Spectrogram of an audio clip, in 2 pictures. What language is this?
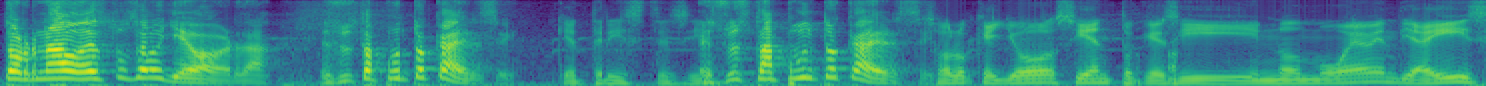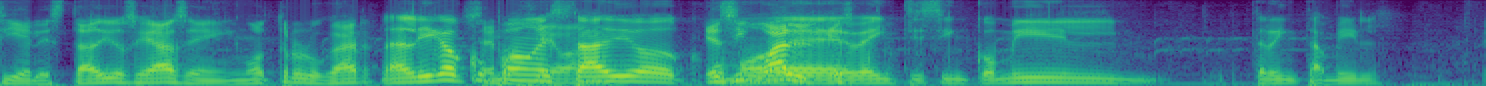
Spanish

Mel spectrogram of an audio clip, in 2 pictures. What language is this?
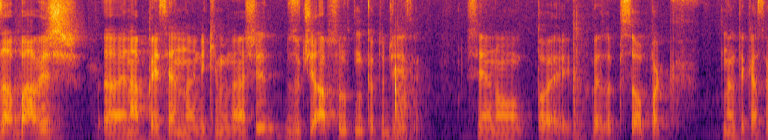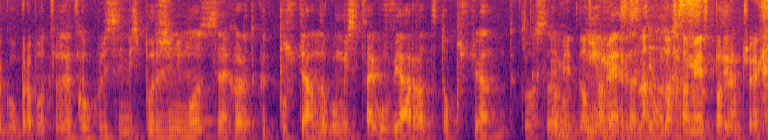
Bulgarian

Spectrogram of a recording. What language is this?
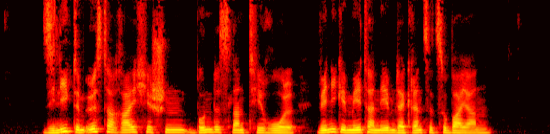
German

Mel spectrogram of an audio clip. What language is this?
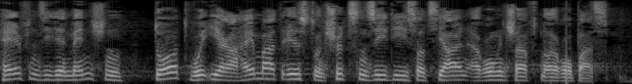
German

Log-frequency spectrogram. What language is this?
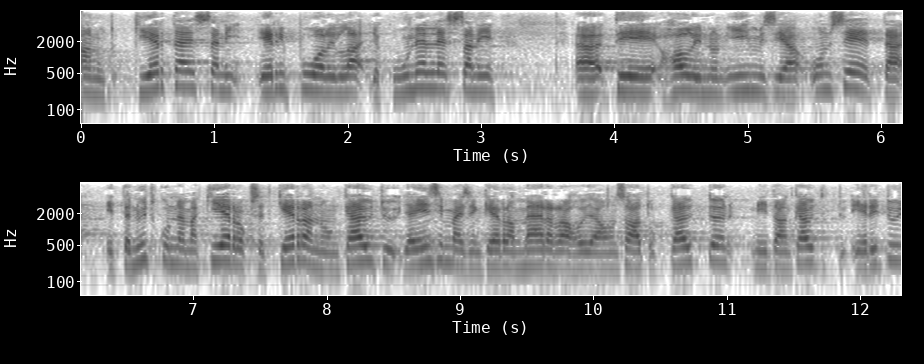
Finnish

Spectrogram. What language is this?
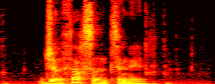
Kabyle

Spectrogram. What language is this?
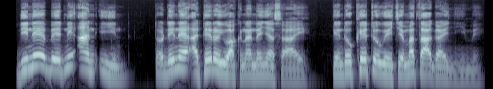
Luo (Kenya and Tanzania)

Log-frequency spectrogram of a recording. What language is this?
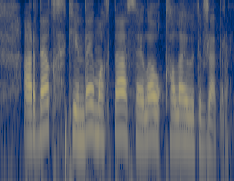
Kazakh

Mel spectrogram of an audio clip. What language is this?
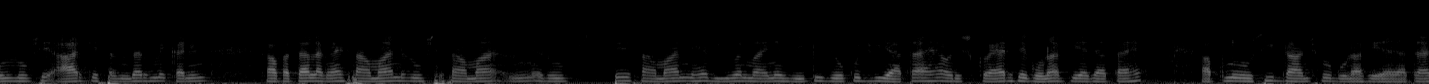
Hindi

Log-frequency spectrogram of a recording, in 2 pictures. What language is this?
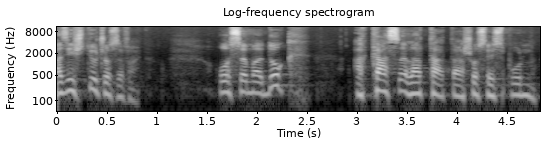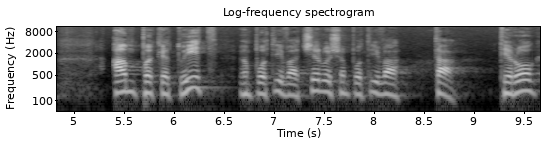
Romanian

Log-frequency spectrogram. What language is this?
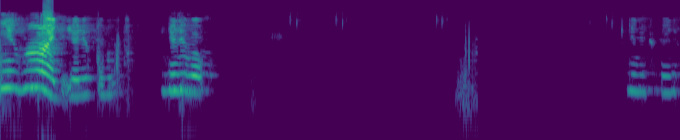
Russian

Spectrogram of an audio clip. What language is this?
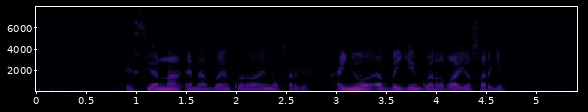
Masai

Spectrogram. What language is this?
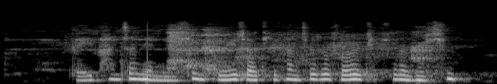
Chinese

